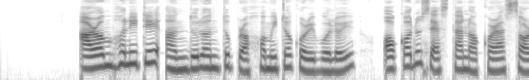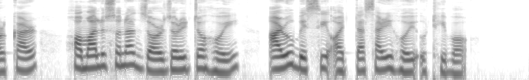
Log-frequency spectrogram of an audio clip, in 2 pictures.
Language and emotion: Assamese, neutral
